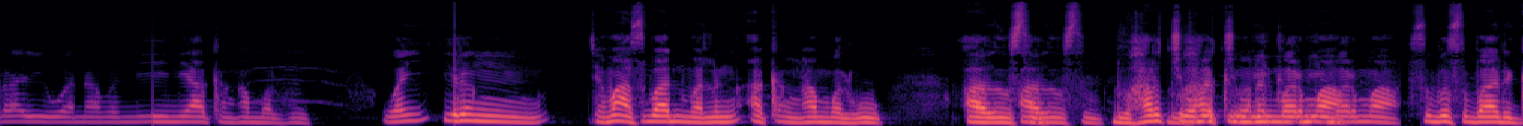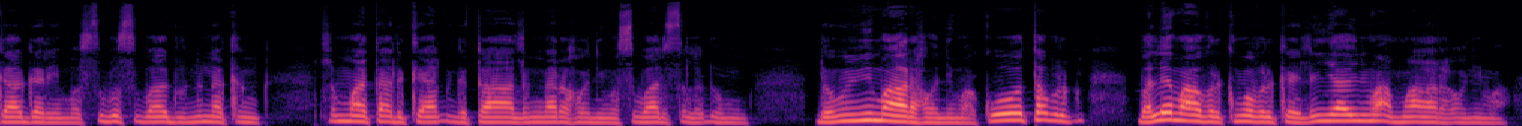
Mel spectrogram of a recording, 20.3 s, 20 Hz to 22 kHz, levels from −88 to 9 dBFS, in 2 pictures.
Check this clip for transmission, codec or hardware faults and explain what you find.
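Two problems stand out. At 1.02 s, 3.03 s and 4.05 s there's a microphone volume step-up, with the call software bumping the input gain by about 10, 7 and then 4 dB, so voice and background jump together. The first lands just before "niya kan ha malvu", the second just after "kan ha malvu wan". From 6.79 to 9.33 s there's a doubled audio track: a full-band echo around 400 ms behind, a few dB quieter, with no room decay, switching on and off abruptly. It's likely a second, slower capture path being mixed in.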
